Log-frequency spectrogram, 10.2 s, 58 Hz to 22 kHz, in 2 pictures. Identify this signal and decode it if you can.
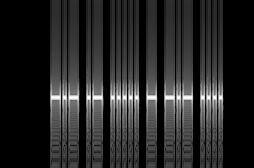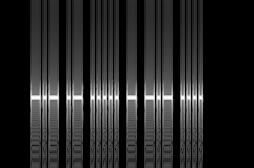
Morse code, heard as a keyed tone, about 20 wpm, 700 Hz. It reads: KA5TKH KA5TKH
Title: USA Call Signs - 6 Characters - Repeated 2x - 20wpm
